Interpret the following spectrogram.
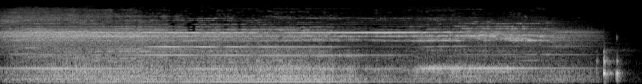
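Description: Table saw with its blade tilted to 45 degrees ripping a bevel cut through stock about two and three-quarter inches thick, a steady loud whine under load that eases off near the end.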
